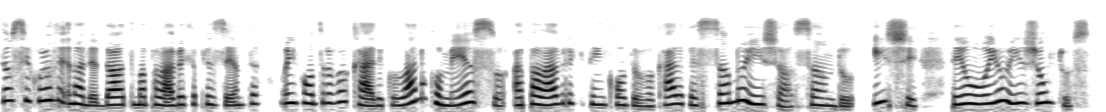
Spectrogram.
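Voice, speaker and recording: A woman's voice: high voice, expressive, a little fast, creaky, hardly any pauses, darkish tone, no echo. A Brazilian Portuguese-speaking woman teacher explaining a grammar lesson, asking rhetorical questions and often checking with "né". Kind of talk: recorded classroom lesson. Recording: dull lo-fi dry audio.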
